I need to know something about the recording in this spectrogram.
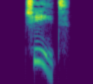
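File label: "cheat", spoken word, articulation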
